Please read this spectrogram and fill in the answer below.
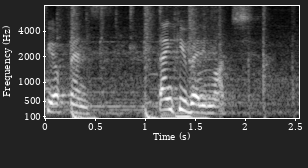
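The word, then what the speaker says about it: Miu Miu: And it's quite easy for you people to pronounce. It's just MU, MU.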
